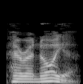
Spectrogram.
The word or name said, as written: paranoia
